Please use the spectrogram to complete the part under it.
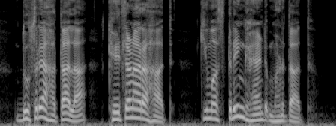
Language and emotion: Marathi, neutral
